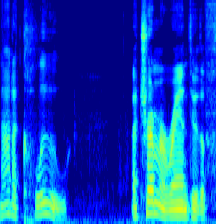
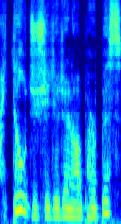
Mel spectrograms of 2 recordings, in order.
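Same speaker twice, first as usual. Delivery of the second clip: speaking in a whisper. Reading a story where a girl nudges her companion: whispering. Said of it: "whispered Isadora".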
